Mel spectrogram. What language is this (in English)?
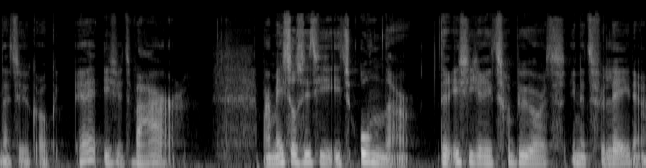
Dutch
